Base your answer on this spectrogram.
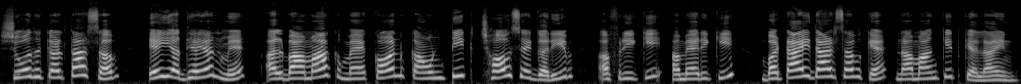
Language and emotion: Maithili, neutral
